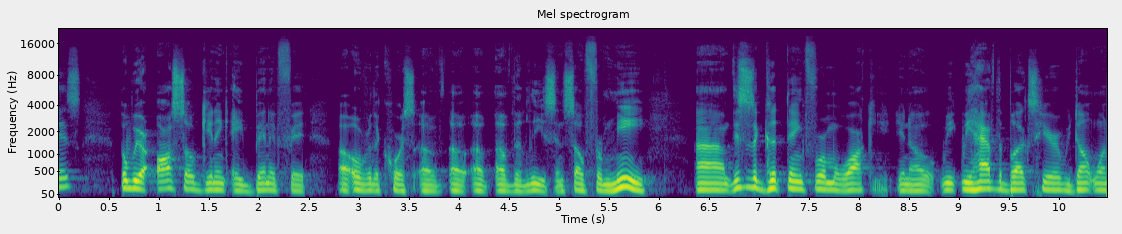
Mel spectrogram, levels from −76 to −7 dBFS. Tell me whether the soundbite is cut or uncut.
uncut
